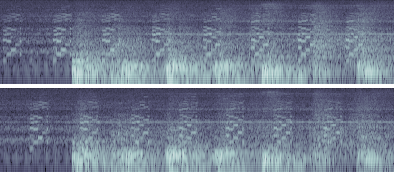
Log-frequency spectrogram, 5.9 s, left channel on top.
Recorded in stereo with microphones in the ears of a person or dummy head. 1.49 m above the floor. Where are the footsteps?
55° left (ahead or behind), 4 m; by 5.9 s 30° left (ahead or behind), 6 m.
